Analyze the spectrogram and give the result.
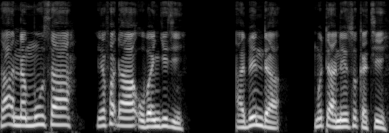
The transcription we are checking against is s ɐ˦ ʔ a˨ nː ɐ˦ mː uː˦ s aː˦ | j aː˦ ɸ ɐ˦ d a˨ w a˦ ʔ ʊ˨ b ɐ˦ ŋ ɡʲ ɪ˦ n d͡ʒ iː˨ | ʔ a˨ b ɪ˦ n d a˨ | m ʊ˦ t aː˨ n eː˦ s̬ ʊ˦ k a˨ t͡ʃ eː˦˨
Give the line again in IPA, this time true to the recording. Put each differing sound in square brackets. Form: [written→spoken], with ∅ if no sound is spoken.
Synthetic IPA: s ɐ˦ ʔ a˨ nː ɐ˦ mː uː˦ s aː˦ | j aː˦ ɸ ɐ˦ [d→ɗ] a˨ w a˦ ʔ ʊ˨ b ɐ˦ ŋ ɡʲ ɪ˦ [n→∅] d͡ʒ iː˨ | ʔ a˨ b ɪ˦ n d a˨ | m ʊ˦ t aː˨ n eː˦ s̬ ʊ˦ k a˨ t͡ʃ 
